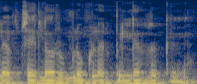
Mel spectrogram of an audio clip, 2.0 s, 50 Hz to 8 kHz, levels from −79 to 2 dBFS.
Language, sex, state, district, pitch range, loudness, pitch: Tamil, male, Tamil Nadu, Nilgiris, 90-95 Hz, -17 LUFS, 95 Hz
